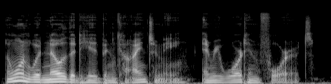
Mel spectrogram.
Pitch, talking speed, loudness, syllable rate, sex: 100 Hz, 290 wpm, -19 LUFS, 6.2 syllables/s, male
